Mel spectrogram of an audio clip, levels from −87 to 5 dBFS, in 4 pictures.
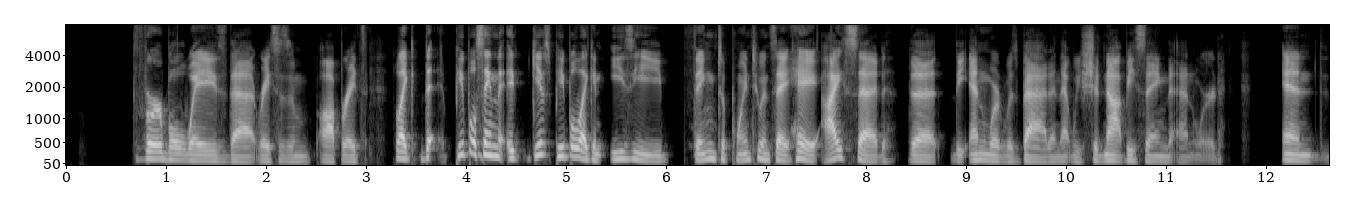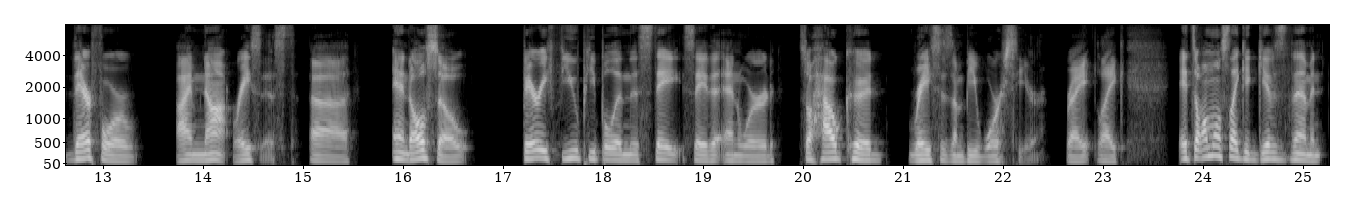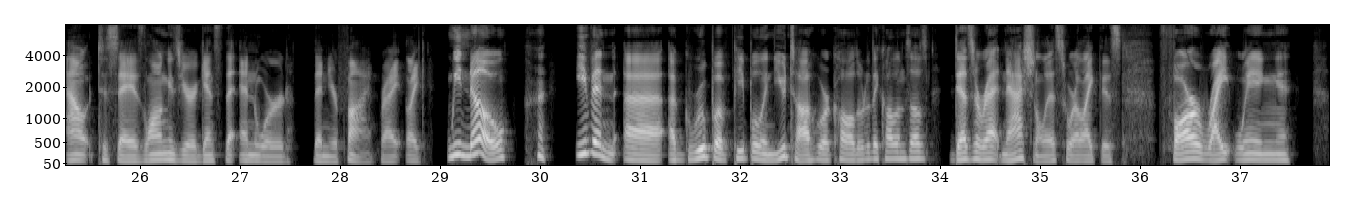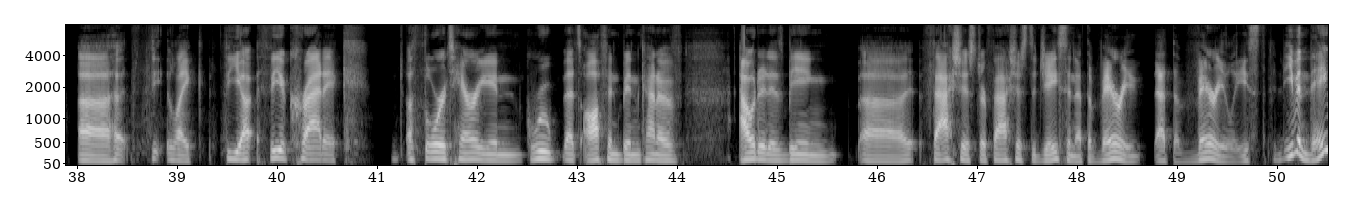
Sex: male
